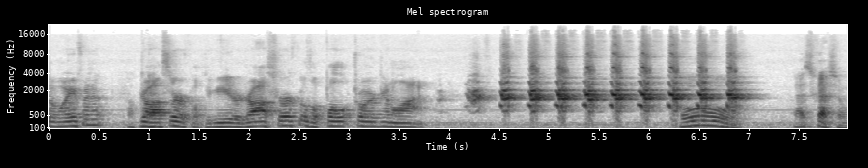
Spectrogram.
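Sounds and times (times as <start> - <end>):
speech: 0.0 - 3.8, 6.3 - 7.9
raspy turkey yelps on a friction pot call: 3.8 - 7.2.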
